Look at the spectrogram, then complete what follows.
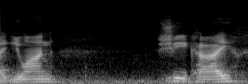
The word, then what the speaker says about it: Yuan Shikai: is I just want to make sure I'm pronouncing it corre correctly uan Shiki and so uh Yuan shikai these two individuals uh VI for control of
